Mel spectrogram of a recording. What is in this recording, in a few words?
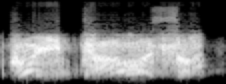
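Korean near waypoint mood high, speech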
